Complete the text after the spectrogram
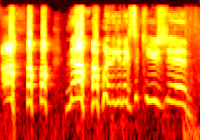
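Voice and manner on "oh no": normal talking voice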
